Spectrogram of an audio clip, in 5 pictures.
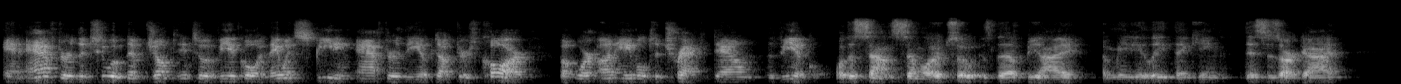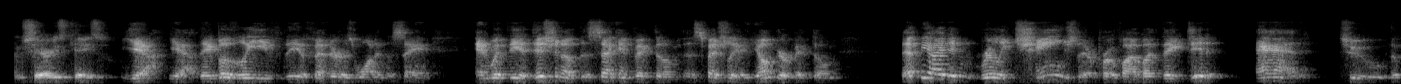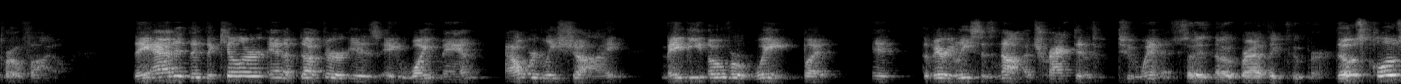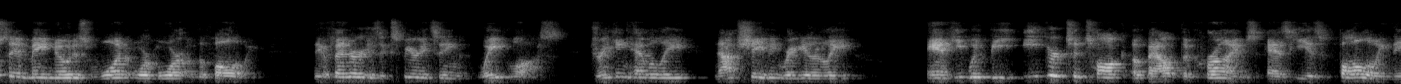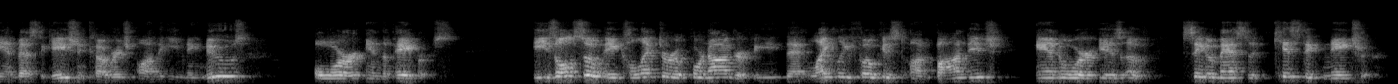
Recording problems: thin; very; fading below 300 Hz
room echo; slight; dies away in 0.3 s
off-mic speech; somewhat distant
garbled, watery; slightly; nothing above 8 kHz

